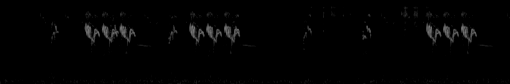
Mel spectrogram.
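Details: Pipit nestlings being fed by an adult: bursts of high, thin, rapid chirping cheeps in clusters of several notes, repeated about once a second, over quiet background.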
